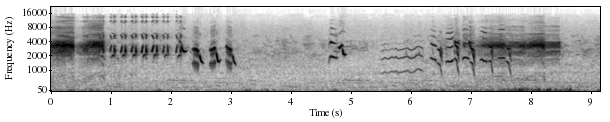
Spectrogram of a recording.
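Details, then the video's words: Myna calling: a loud buzzy rattling burst, several sharp swooping whistles, paired wavering whistled phrases, then a hoarse hissing rasp, over steady outdoor background noise. "maina sound Effects"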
